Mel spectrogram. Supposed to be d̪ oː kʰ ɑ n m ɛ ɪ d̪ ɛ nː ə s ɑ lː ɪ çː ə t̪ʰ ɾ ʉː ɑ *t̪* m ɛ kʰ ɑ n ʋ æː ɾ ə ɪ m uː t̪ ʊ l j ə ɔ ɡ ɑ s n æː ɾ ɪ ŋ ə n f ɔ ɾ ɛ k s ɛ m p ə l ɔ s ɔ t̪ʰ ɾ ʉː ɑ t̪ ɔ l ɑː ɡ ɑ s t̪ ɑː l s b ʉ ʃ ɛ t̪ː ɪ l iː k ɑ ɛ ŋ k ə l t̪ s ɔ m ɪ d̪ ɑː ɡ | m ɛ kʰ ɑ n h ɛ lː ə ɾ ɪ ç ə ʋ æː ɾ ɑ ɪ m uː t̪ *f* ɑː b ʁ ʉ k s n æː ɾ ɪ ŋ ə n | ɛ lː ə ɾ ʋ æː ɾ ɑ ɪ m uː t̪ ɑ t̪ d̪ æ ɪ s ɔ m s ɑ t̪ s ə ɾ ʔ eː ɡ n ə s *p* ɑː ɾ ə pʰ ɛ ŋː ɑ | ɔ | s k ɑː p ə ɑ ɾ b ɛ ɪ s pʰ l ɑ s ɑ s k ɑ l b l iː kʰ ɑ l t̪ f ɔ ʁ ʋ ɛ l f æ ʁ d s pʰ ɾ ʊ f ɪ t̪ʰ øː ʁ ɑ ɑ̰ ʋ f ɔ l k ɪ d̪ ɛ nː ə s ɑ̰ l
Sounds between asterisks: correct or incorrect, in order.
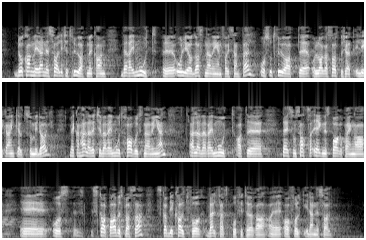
correct, incorrect: h, correct

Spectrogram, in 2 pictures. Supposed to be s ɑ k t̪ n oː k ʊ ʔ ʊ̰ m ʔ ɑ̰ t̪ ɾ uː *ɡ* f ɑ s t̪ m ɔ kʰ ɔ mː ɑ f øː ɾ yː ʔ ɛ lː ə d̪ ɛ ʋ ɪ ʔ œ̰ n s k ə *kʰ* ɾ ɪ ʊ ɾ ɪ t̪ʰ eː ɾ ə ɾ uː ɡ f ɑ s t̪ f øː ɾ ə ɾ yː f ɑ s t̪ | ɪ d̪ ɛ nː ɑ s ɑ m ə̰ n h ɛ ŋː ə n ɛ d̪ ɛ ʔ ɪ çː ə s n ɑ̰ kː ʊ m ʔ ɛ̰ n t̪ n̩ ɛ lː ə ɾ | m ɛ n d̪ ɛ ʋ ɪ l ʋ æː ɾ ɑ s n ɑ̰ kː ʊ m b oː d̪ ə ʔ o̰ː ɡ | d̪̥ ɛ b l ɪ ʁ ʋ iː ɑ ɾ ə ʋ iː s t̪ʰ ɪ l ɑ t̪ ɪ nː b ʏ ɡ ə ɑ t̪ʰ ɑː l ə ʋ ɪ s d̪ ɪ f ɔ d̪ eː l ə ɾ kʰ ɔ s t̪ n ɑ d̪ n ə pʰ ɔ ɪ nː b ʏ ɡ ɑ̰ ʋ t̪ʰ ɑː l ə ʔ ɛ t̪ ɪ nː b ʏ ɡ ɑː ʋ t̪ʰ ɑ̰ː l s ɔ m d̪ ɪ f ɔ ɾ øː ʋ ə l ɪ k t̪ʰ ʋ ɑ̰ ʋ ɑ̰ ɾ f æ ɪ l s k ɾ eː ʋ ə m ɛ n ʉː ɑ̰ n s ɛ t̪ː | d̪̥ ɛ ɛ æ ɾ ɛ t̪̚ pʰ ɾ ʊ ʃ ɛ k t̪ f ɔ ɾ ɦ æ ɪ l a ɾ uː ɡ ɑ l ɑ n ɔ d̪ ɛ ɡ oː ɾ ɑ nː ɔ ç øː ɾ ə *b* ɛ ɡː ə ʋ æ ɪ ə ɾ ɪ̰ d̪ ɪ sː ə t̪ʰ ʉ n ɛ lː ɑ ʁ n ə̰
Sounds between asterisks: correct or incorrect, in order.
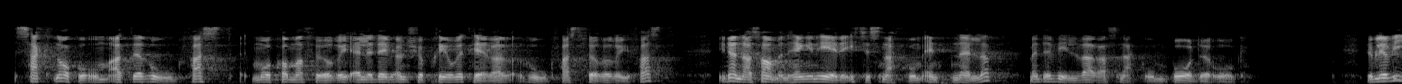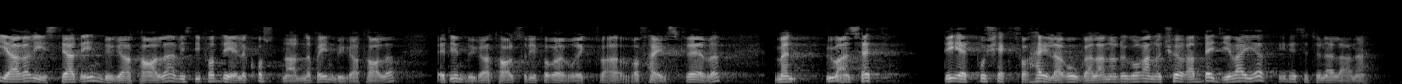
correct, incorrect: pʰ, correct

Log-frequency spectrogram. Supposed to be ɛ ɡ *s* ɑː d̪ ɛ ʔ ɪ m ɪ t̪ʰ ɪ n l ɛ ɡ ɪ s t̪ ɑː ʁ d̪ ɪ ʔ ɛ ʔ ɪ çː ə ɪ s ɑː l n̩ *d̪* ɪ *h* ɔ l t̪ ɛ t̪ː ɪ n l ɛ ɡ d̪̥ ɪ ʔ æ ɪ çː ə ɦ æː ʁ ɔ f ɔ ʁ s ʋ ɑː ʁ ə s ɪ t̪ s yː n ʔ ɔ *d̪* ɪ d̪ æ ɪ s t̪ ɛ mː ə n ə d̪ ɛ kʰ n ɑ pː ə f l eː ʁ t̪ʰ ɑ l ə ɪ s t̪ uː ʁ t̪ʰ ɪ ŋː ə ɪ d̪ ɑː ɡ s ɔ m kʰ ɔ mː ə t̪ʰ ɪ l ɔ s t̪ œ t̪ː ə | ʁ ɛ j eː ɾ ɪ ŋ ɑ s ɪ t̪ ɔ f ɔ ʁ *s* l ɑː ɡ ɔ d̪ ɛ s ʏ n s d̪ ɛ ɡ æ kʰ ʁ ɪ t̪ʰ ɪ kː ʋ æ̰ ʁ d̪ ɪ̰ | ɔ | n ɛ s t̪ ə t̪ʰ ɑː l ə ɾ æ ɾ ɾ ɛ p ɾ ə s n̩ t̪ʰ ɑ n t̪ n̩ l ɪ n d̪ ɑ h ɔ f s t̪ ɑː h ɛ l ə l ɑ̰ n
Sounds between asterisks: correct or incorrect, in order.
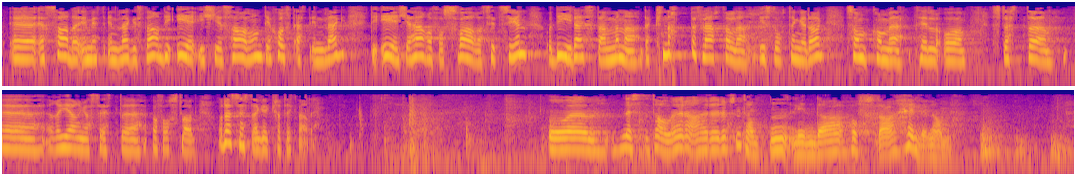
correct, correct, correct, correct, correct

